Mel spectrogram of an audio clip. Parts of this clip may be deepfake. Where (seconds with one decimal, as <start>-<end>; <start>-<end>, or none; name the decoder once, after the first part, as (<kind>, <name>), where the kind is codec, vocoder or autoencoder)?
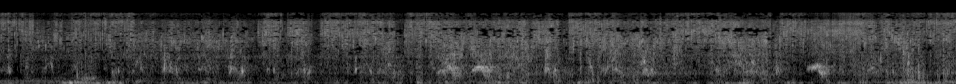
8.1-8.6 (autoencoder, DAC-VAE)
